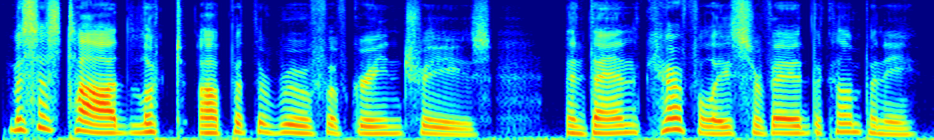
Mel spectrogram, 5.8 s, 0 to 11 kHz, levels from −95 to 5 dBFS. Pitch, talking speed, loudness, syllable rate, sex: 175 Hz, 165 wpm, -20 LUFS, 4.5 syllables/s, male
